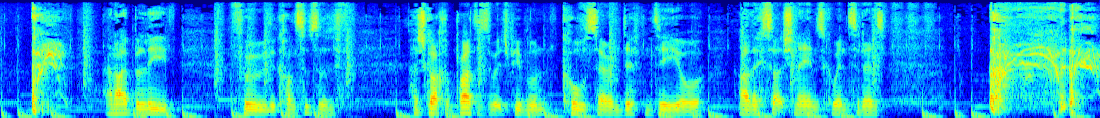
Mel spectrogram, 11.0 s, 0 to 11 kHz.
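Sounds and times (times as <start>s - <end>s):
person coughing: 0.3s - 0.8s, 9.9s - 10.9s
speech: 1.0s - 1.8s, 2.4s - 9.3s, 10.6s - 10.9s.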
